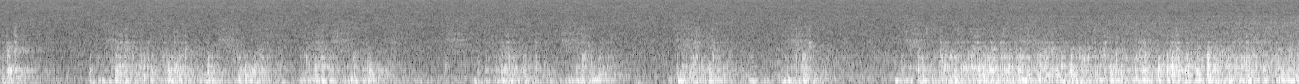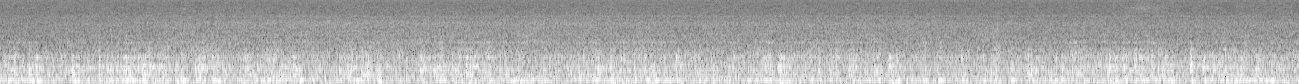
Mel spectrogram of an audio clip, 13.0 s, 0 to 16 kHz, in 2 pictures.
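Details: Daikin Urusara AN40PRP-W air conditioner: irregular bubbling bursts about four a second, then a continuous low rumbling boil; quite loud, the owner thinks it is water sounding like it's boiling. Cause not confirmed.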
